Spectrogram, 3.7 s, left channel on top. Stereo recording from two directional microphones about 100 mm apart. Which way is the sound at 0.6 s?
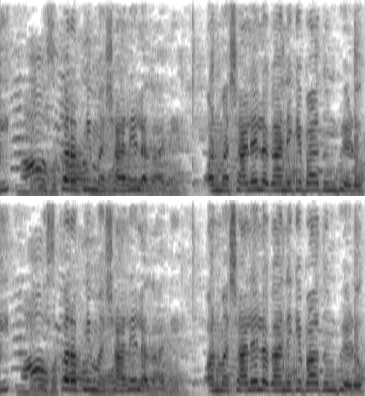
35° right (ahead or behind).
